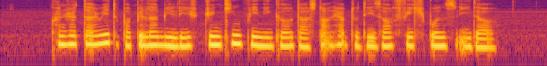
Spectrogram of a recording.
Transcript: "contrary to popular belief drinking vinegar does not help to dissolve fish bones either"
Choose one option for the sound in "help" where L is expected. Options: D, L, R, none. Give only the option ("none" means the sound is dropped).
none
